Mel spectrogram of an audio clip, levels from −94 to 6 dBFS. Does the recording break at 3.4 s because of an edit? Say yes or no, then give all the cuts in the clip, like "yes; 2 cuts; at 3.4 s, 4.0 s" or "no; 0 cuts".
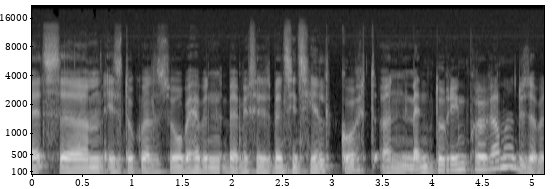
no; 1 cut; at 1.9 s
